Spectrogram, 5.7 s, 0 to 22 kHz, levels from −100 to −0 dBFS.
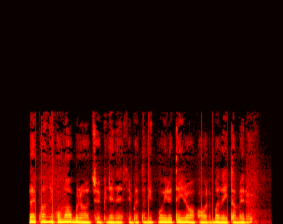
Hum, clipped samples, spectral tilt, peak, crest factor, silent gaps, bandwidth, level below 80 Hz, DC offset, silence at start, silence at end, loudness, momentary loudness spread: none; under 0.1%; -7.5 dB/octave; -14 dBFS; 12 dB; none; 10 kHz; -60 dBFS; under 0.1%; 0.6 s; 0.6 s; -27 LUFS; 8 LU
